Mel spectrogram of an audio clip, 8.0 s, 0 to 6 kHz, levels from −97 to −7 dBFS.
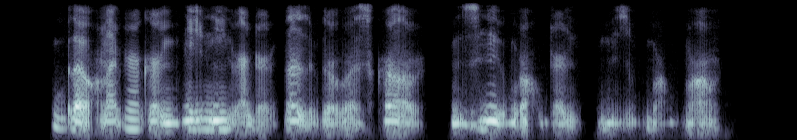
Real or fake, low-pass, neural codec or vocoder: fake; 5.4 kHz; autoencoder, 44.1 kHz, a latent of 192 numbers a frame, MeloTTS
